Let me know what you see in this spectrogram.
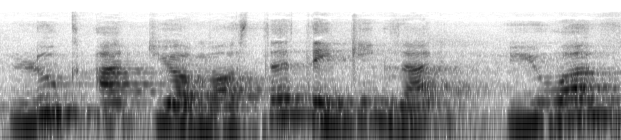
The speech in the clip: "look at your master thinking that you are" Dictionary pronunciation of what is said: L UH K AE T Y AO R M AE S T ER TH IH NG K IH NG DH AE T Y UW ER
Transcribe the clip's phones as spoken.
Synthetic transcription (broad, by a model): L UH K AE T Y AO R M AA S T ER T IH NG K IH NG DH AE T Y UW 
